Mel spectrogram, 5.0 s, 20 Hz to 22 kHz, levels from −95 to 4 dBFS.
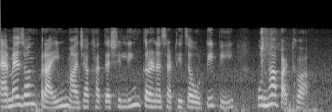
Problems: constant background noise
